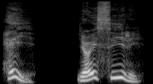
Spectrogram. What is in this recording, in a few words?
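Swedish, Sweden; iOS 26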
